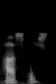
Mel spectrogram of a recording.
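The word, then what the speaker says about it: huswives: Pronounced husipry and huswips.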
